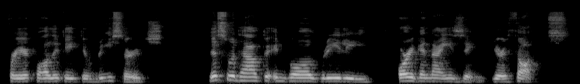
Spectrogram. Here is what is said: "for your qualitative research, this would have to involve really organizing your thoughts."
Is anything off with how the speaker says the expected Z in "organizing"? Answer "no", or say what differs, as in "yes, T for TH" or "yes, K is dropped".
no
